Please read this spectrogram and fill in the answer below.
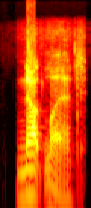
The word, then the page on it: nutlet: American English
